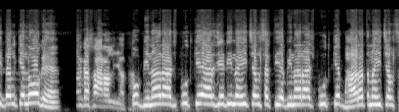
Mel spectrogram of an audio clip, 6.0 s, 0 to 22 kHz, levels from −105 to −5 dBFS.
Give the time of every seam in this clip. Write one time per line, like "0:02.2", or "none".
0:01.3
